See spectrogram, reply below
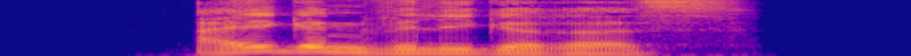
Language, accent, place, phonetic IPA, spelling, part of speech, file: German, Germany, Berlin, [ˈaɪ̯ɡn̩ˌvɪlɪɡəʁəs], eigenwilligeres, adjective, De-eigenwilligeres.ogg
- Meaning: strong/mixed nominative/accusative neuter singular comparative degree of eigenwillig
